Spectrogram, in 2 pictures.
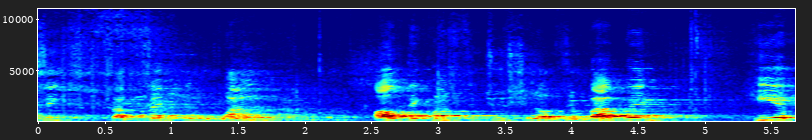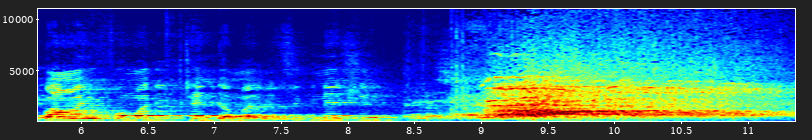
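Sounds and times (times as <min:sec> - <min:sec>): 
speech: 0:00.1 - 0:09.4
dense street crowd cheering and shouting: 0:08.8 - 0:11.3.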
